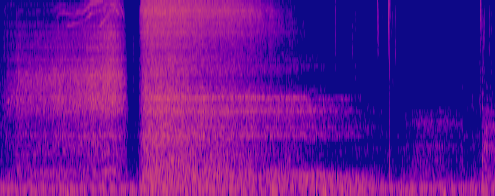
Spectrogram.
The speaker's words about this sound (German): Ja, bevor wir da dann genauer jetzt in dieses Thema hineingehen, das kennst du am Anfang, machen wir mal kurz einen Moment, uns Zeit zu nehmen, überhaupt anzukommen. Und dafür schnaufen wir erstmal tief ein und aus.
